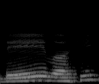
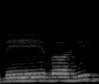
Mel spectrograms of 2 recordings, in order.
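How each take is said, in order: The two takes are said the same way.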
